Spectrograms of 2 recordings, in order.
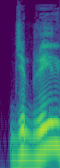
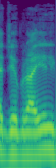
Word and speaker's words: جبریل: فرشتے ہیں نا جبریل علیہ السلام، جبریل کہہ لیں یا جبرائیل کہہ لیں، دونوں صحیح ہے تلفظ.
